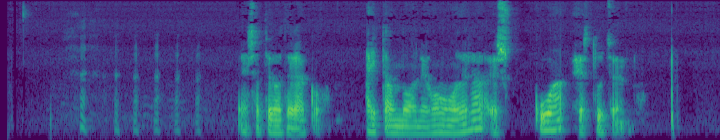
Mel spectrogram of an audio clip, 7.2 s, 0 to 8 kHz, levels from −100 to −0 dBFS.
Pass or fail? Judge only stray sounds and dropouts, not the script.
fail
